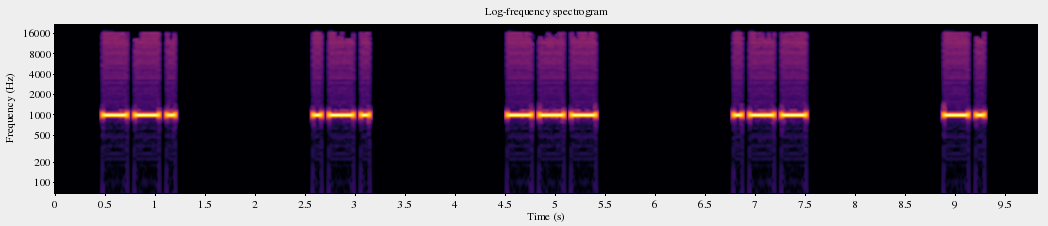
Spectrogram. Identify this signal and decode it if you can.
Morse code, heard as a keyed tone, about 15 wpm, spaced as for 5 wpm, 1000 Hz. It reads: GROWN
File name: qotdfiles / 5wpm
